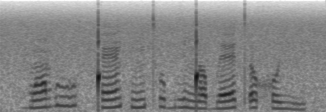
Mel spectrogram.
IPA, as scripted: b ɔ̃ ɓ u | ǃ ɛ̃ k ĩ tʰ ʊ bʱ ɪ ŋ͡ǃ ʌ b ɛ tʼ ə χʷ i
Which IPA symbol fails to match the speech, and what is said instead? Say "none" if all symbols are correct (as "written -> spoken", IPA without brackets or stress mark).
none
